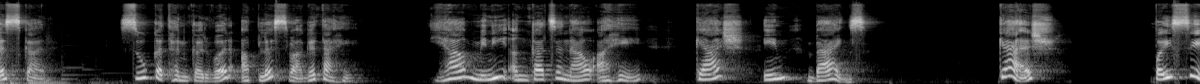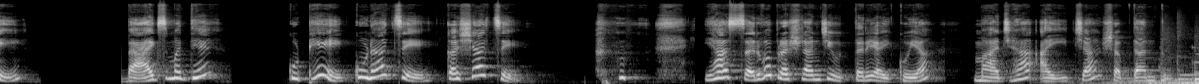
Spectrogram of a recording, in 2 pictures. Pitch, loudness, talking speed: 240 Hz, -14 LUFS, 70 wpm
